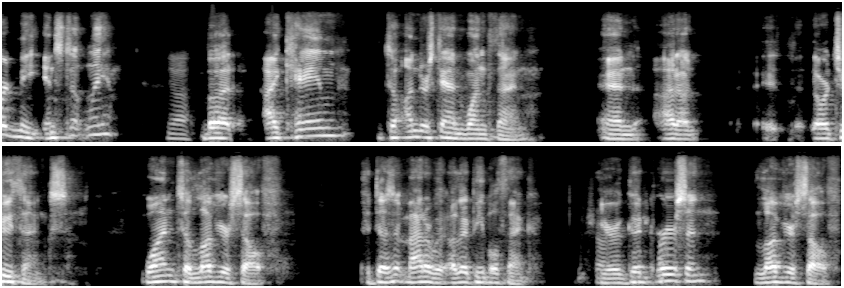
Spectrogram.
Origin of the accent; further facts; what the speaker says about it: United States; I'm an American mycologist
